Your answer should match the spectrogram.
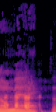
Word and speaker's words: O'Mahony: Simon O'Manny, if you were to Google his name, you would never find it if you were spelling it phonetically, because it's actually spelled as if it were Simon O'Mahony, but it's pronounced Simon O'Manny.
